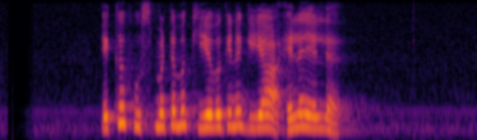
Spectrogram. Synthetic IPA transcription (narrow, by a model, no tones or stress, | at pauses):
ekəfusməʈəməkijəʋəɡenəɡijaːʔeləelə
